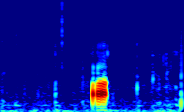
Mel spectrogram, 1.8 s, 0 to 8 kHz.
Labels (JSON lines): {"label": "biophony, knock croak", "recorder": "SoundTrap 300"}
